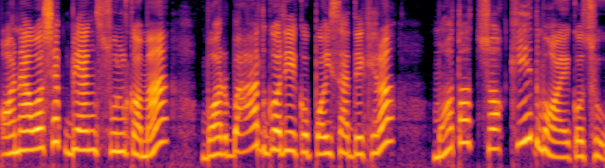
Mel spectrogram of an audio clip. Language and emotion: Nepali, surprised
